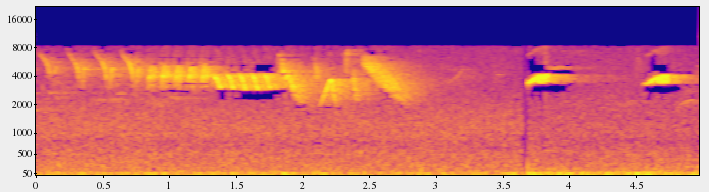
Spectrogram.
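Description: Birds chirp and sing outdoors on Vyšehrad hill in Prague, a lively run of high, quick descending notes up front, then a pause and a few more bright calls, over a soft background hiss.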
